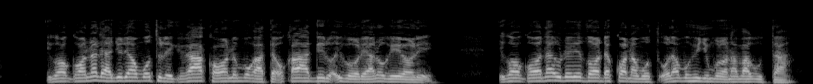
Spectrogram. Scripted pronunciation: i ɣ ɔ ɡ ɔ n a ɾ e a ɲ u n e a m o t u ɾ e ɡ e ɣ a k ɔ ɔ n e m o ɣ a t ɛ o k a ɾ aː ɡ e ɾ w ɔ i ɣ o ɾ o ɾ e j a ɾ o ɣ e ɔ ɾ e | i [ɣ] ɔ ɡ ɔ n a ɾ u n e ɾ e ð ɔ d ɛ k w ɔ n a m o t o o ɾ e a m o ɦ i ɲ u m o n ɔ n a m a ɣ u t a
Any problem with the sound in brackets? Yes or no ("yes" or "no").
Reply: no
